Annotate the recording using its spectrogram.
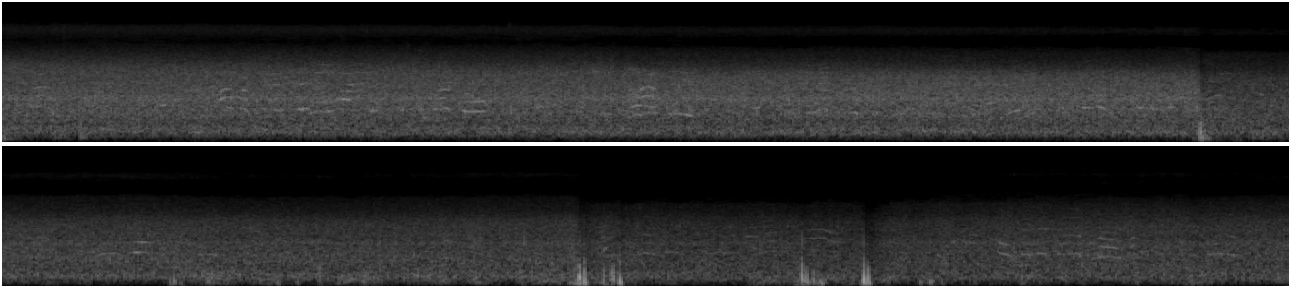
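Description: Water rushes steadily over rocks into a pool.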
